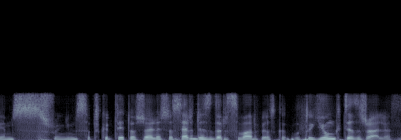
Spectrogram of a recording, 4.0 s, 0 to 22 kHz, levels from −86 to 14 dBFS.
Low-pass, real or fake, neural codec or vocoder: 7.2 kHz; fake; codec, 16 kHz, about 1 kbps, DyCAST, with the encoder's durations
